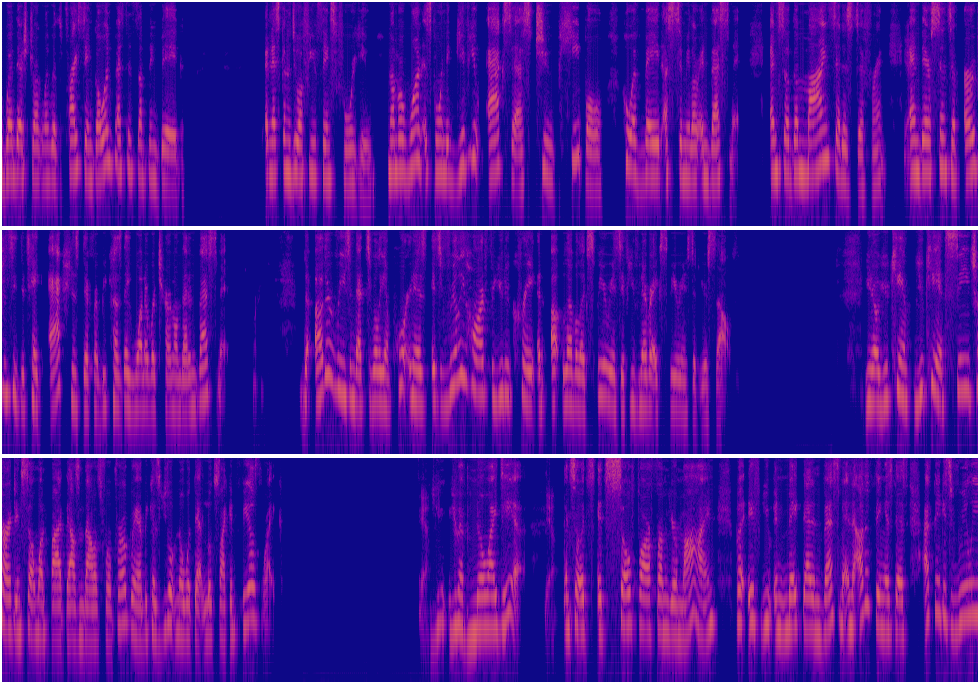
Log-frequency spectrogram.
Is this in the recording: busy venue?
no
